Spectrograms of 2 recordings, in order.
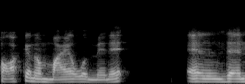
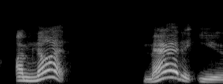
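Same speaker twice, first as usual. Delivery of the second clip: put-on very drawn-out, slow, swooping disappointed tone; 5 semitones higher than usual. Retelling a film character's words after being stabbed: imitating a disappointed tone. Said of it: "He's disappointed, basically".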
